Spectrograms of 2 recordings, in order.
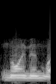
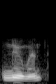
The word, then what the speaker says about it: Newman: It's not Neumann like I used to think. It's Newman.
